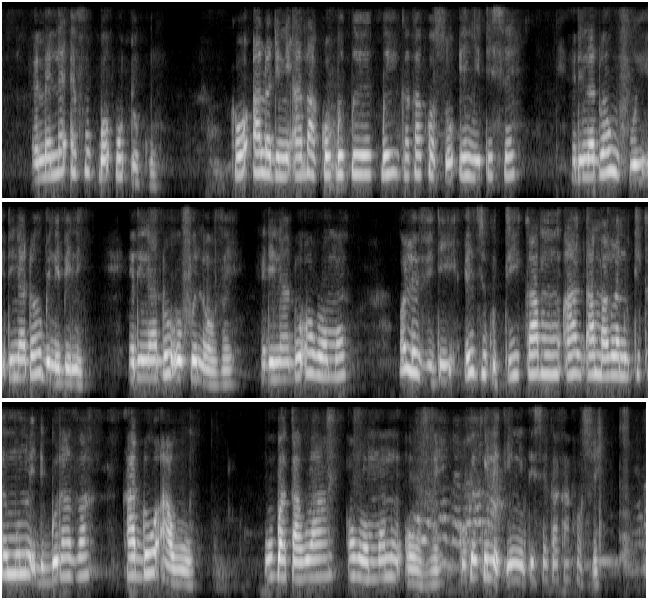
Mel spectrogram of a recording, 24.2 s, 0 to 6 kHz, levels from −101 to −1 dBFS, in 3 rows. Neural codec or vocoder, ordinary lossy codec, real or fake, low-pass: codec, 44.1 kHz, 7.8 kbps, DAC; AAC, 48 kbps; fake; 5.4 kHz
